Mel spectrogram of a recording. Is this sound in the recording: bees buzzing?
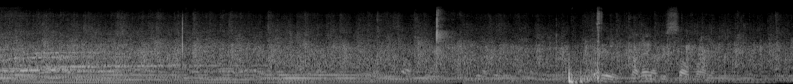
no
